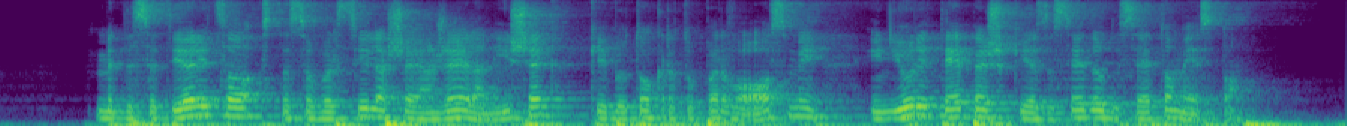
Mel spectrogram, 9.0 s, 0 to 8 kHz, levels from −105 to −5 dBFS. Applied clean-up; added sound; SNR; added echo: none; none; none; reverberation time 0.7 s.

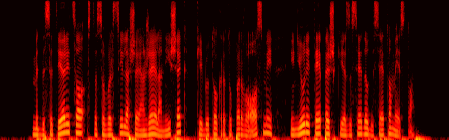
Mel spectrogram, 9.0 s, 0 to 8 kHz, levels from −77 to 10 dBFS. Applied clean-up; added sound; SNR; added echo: none; none; none; none.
